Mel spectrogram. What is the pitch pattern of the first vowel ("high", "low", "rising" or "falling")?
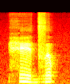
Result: falling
